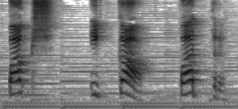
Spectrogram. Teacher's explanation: संयुक्त व्यंजन के पूर्व वाले वर्ण पर बलाघात होता है। यहाँ बोलने में पहले वर्ण का स्वर थोड़ा तन जाता है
